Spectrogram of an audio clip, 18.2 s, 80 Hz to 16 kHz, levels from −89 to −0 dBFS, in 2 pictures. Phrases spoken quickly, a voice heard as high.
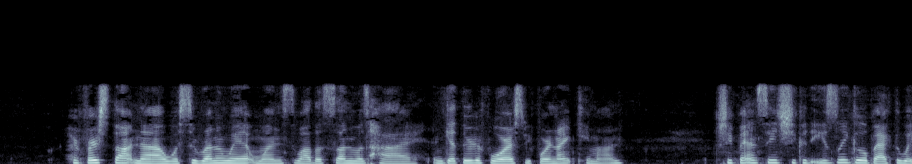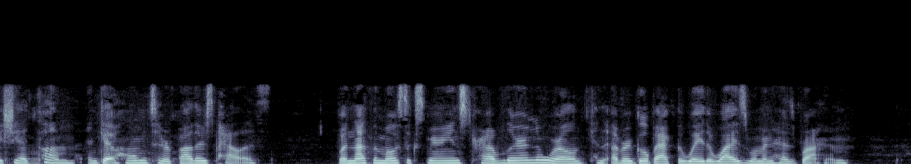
Yes: fast, 210 wpm; high, 215 Hz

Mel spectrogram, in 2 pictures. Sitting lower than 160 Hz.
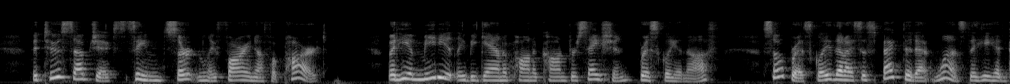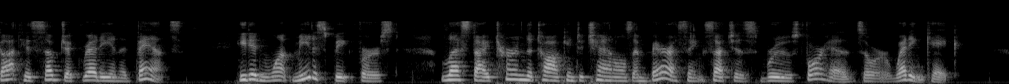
No: high, 190 Hz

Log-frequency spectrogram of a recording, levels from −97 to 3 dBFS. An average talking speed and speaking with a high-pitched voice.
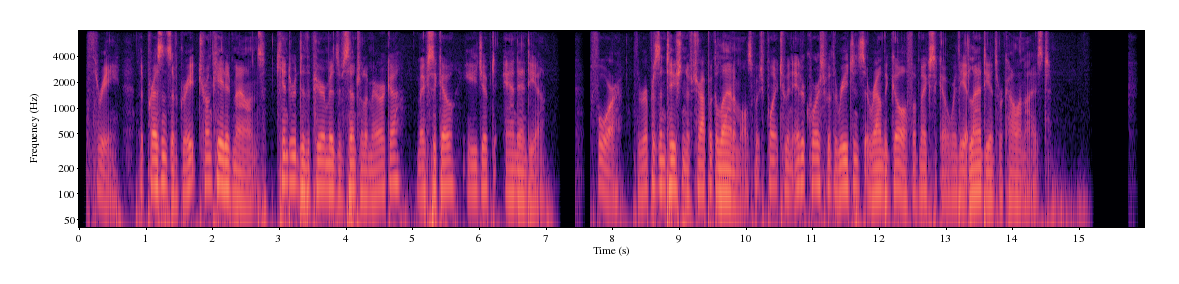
No: average, 160 wpm; low, 105 Hz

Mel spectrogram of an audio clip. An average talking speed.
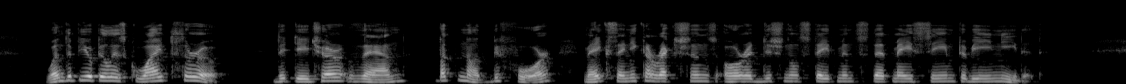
No: slow, 130 wpm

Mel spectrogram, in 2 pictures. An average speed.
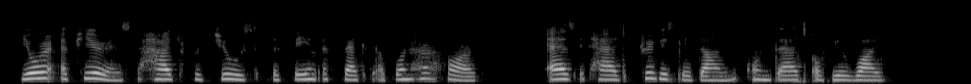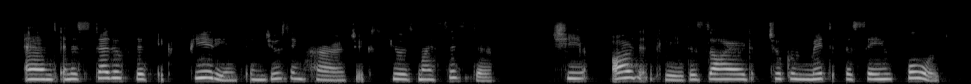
No: slow, 120 wpm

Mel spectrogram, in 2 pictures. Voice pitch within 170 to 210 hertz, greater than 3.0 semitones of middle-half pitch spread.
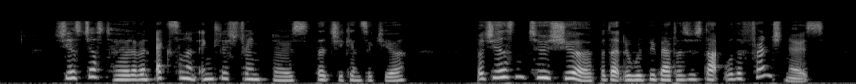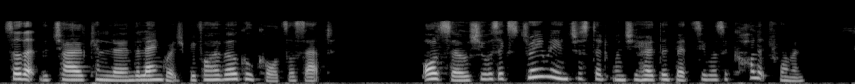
No: high, 220 Hz; average, 4.1 semitones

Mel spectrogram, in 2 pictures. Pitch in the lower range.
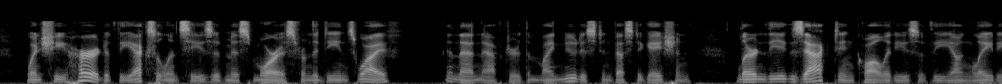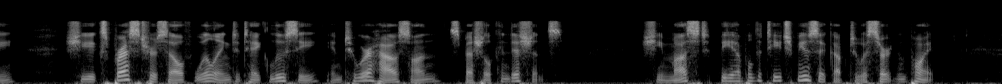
Yes: low, 105 Hz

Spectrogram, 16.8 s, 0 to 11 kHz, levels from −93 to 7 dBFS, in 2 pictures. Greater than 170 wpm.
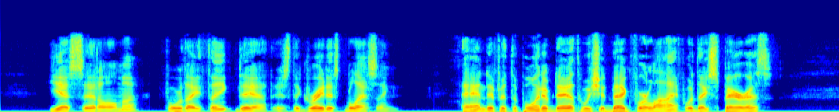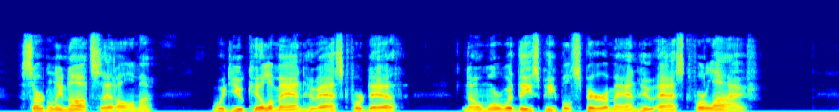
Yes: average, 180 wpm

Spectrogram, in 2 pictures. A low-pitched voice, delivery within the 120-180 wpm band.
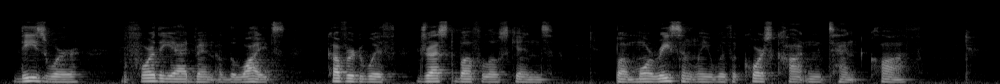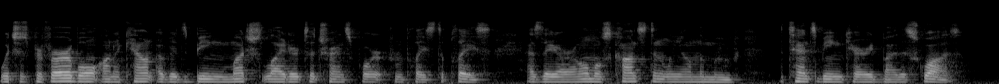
Yes: low, 120 Hz; average, 160 wpm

